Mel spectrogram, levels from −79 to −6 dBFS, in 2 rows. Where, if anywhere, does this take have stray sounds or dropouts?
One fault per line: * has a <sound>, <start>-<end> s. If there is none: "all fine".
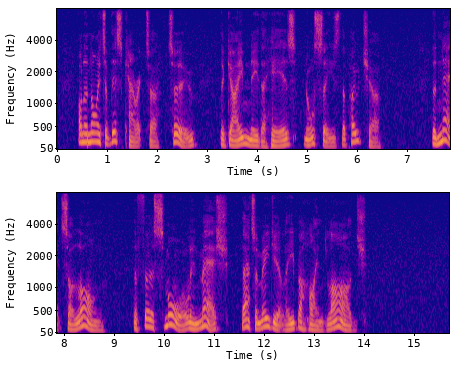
all fine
